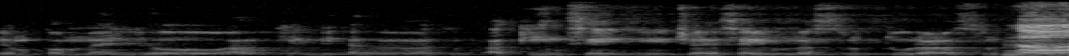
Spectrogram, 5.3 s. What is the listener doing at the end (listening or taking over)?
taking over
